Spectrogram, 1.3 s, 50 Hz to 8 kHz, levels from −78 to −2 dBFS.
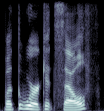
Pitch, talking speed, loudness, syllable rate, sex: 205 Hz, 185 wpm, -14 LUFS, 4.2 syllables/s, female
